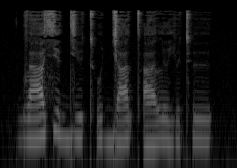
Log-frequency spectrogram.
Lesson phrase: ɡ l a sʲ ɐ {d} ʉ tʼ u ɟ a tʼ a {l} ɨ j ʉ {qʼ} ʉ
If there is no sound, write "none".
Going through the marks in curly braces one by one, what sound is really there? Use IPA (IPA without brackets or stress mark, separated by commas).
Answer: dʲ, l, tʼ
